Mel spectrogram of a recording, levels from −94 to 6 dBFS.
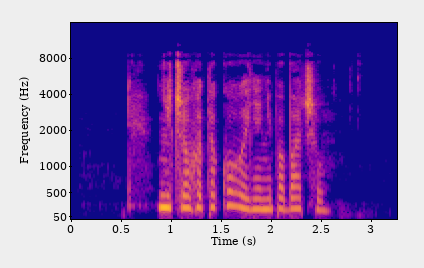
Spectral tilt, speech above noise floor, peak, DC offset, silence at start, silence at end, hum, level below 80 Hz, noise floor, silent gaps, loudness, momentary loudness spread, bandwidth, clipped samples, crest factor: -3.5 dB/octave; 51 dB; 0 dBFS; under 0.1%; 0.55 s; 0.7 s; none; -66 dBFS; -72 dBFS; none; -21 LUFS; 12 LU; 9.4 kHz; under 0.1%; 24 dB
